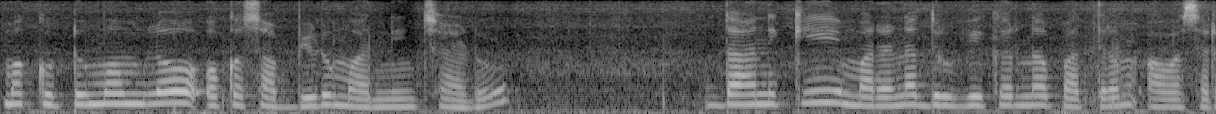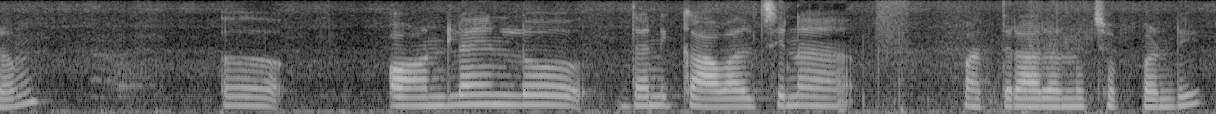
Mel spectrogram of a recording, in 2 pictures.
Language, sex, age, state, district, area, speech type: Telugu, female, 18-30, Telangana, Bhadradri Kothagudem, rural, spontaneous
